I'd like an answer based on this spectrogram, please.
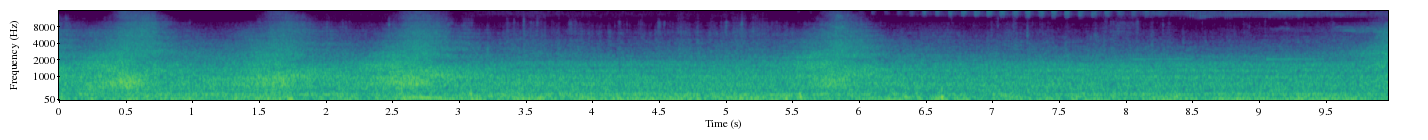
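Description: Road and wind noise from a car driving along an open road: a steady low rumble and hiss, with a few swelling whooshes in the first three seconds and another about six seconds in.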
